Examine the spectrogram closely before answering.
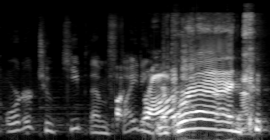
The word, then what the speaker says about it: Macragge: Macragge! That pronunciation. Macragge!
